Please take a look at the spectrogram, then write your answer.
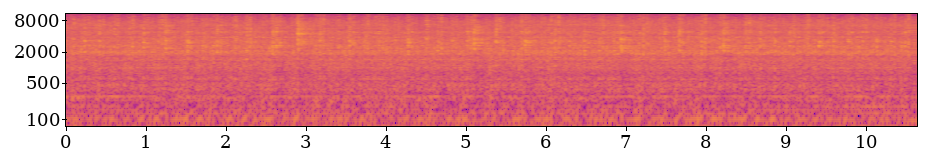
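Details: Farmall 350 diesel tractor, freshly reassembled, block warm but temperature gauge low (owner unsure if thermostat missing or bad): lumpy idle with uneven, stumbling beat, sounds like a cylinder missing, which one unconfirmed; cracking number one injector didn't change the tone; lugged in 5th it fires on all four.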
